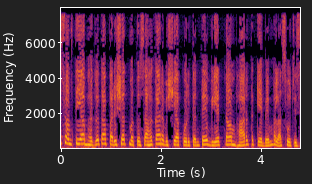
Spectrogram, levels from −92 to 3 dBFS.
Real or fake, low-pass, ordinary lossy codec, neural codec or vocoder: real; none; none; none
